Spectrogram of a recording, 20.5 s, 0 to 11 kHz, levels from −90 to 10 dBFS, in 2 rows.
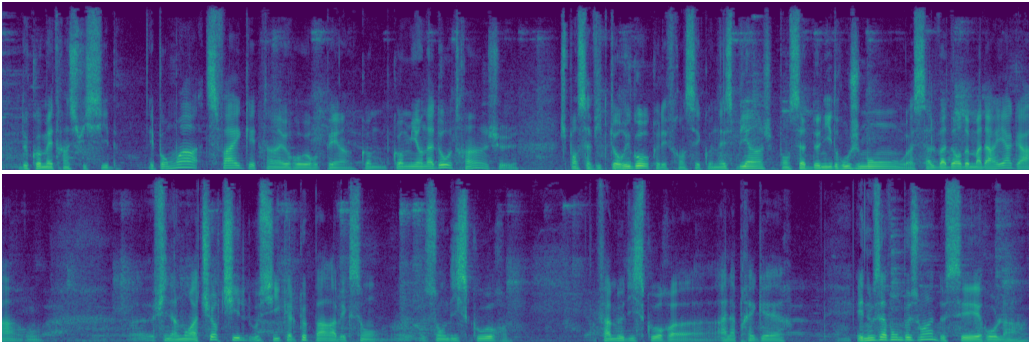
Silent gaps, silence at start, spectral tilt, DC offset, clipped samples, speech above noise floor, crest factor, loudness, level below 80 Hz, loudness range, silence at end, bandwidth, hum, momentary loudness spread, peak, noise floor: none; 0 s; -4 dB/octave; under 0.1%; under 0.1%; 21 dB; 22 dB; -24 LUFS; -58 dBFS; 4 LU; 0 s; 11 kHz; none; 18 LU; -4 dBFS; -45 dBFS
